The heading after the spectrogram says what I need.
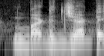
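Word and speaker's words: budget: बजट, इसको डी यहाँ पे देख रहे हैं बजट, लेकिन डी जो है यहाँ पे साइलेंट है, ये बजट होता है।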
